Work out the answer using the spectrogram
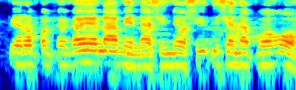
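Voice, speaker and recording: A Filipino man in his sixties, a senior citizen, vlogging at home about his chores and gently preaching about thanking God. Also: a little high, little pitch movement, a little fast. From Philippines. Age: 60s. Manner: devout, gently preachy, speaks to viewers politely. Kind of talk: casual home vlog with religious reflections. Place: home, indoors, doing laundry and climbing stairs.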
